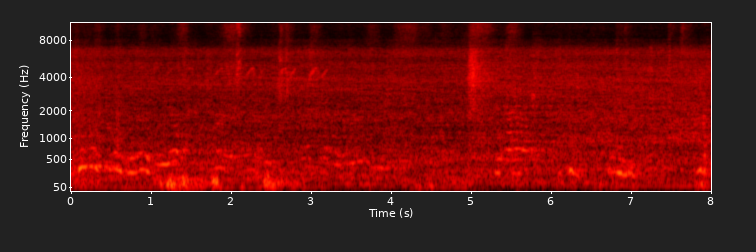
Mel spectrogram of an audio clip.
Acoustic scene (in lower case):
residential area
